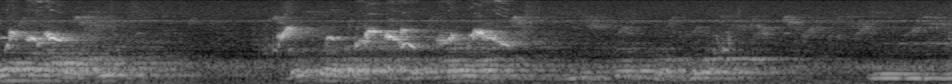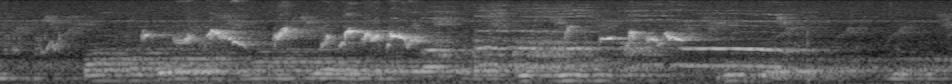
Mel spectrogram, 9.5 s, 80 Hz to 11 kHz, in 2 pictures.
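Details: Red-whiskered bulbul with white cheeks, a lure bird in a morning trapping session in Đồng Nai, Vietnam, 26 June 2019, repeatedly delivers short jaunty whistled phrases in competitive song, several times over ten seconds, with a low layered hum beneath.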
